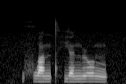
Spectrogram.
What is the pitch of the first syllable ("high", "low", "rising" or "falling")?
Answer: high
